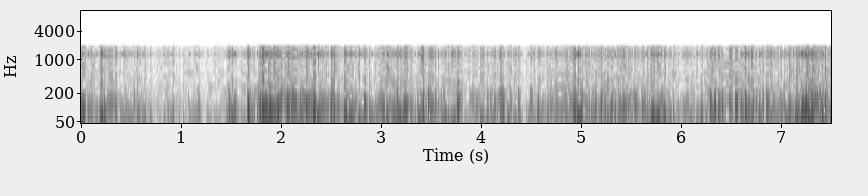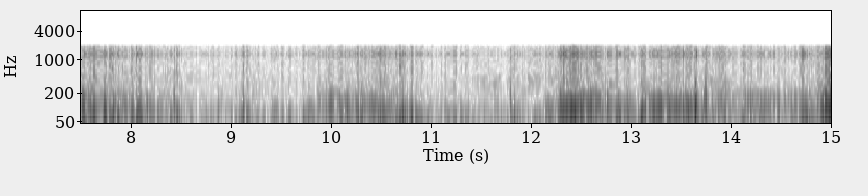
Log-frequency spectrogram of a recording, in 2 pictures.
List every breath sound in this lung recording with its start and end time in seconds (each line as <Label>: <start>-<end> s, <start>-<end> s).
Inhalation: 1.42-8.56 s, 9.82-10.92 s, 12.29-13.15 s
Exhalation: 13.13-13.94 s
Crackles: 1.42-8.56 s, 9.82-10.92 s, 13.13-13.94 s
